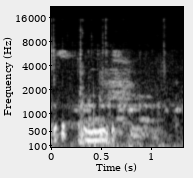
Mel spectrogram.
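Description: Pigeons in a loft give a soft, short coo at close range, a low throaty murmur lasting about a second against a quiet background.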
